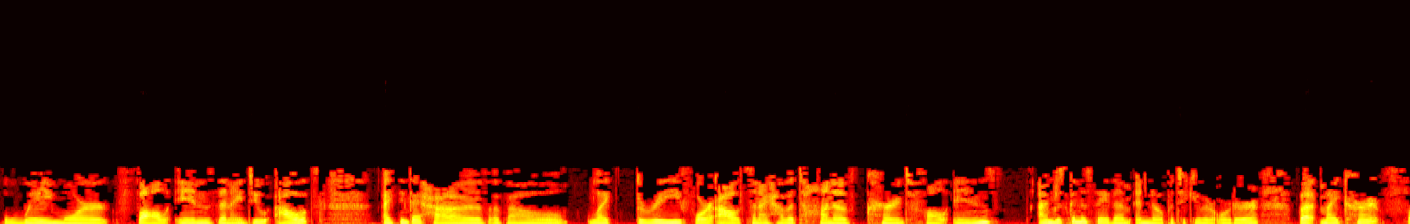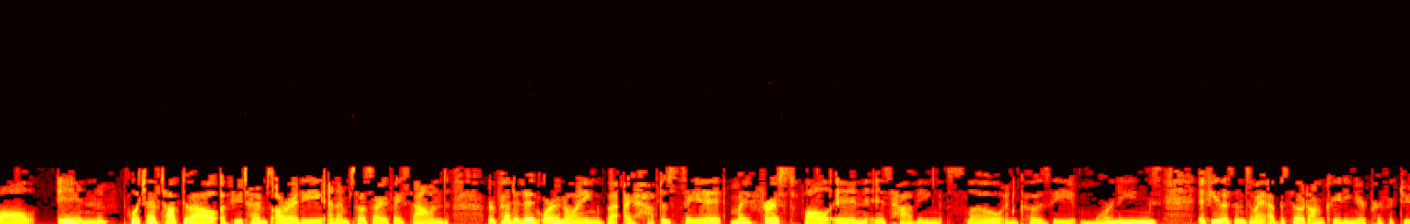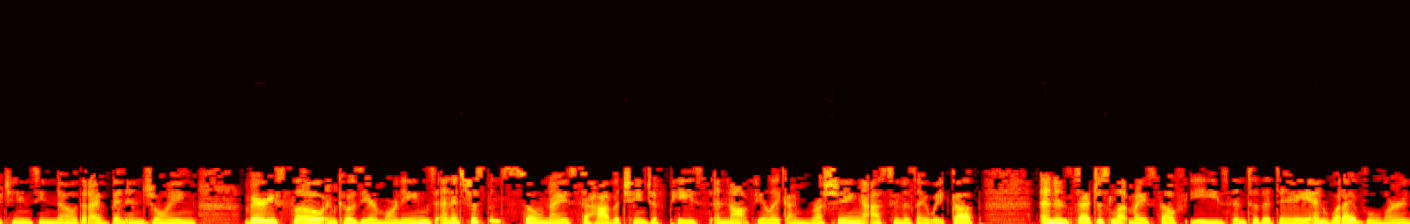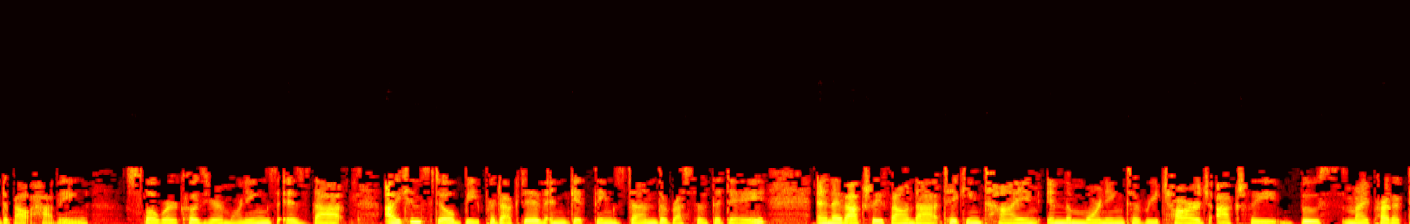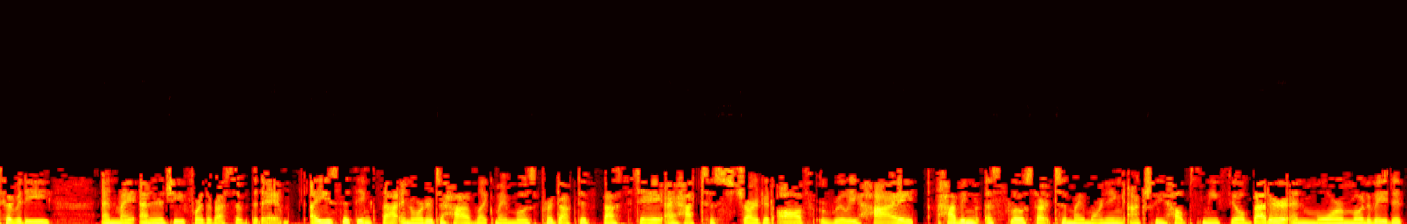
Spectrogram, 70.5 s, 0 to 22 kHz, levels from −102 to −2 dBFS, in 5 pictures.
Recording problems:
garbled, watery; badly; nothing above 5.5 kHz

